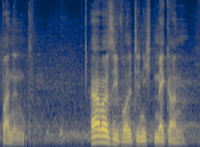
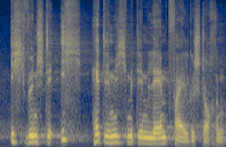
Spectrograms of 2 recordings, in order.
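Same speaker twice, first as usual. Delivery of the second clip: higher, mildly sulky grumble; grumbling; 6 semitones higher, 3 dB louder than usual. A narrator's reading. Naru muddy and teased by Ada, grumbling. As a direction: grumble it with raised pitch. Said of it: "murrte Naru".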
